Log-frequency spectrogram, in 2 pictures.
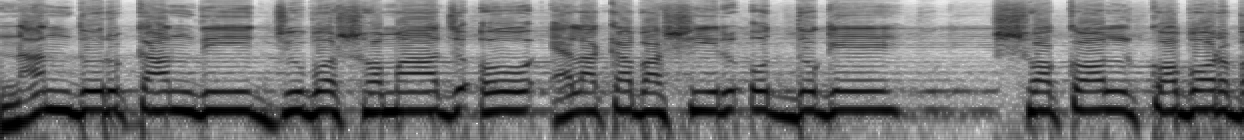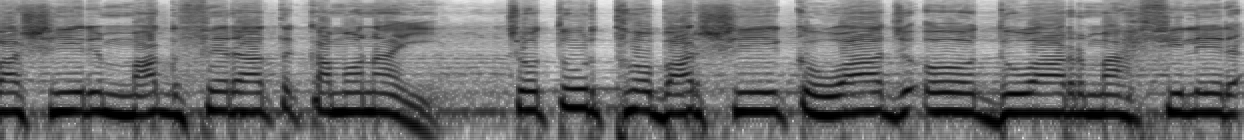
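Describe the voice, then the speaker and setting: A man reads a formal scripted public announcement for a religious gathering in a solemn, measured, declamatory way. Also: high voice. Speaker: event announcer. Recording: long hall reverb, music behind.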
